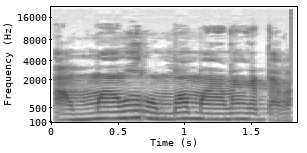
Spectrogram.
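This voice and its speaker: Cheeky young sister-in-law, woman acting, lowish voice, eager, jumps into the talk. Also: steady tone, moderate pace, gravelly, dull audio.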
